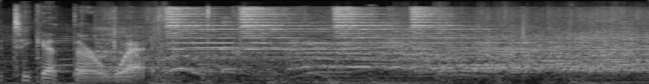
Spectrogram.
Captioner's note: audience cheering; bell ringing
